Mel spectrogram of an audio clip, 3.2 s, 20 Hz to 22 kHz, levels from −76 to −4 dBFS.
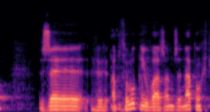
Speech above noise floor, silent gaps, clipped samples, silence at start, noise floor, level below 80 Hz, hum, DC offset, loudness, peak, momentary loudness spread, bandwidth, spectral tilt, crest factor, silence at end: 28 dB; none; under 0.1%; 0 s; -47 dBFS; -58 dBFS; none; under 0.1%; -20 LUFS; -4 dBFS; 10 LU; 10 kHz; -6 dB/octave; 16 dB; 0 s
